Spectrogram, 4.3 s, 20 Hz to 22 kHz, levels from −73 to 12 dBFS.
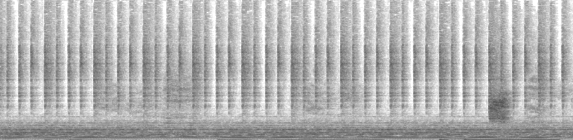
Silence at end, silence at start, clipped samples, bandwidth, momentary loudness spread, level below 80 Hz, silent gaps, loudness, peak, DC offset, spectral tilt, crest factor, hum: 0 s; 0 s; under 0.1%; over 20 kHz; 4 LU; -22 dBFS; none; -15 LUFS; 0 dBFS; under 0.1%; -1.5 dB/octave; 16 dB; none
